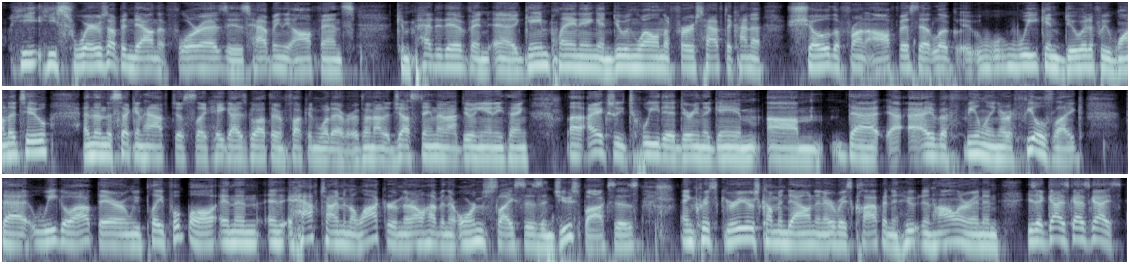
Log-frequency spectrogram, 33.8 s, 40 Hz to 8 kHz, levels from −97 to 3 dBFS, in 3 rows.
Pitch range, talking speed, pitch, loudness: 115-135 Hz, 220 wpm, 125 Hz, -20 LUFS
